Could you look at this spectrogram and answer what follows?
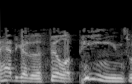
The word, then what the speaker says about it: Philippines: But they went to the Philistines and Am I saying that right? I feel like I'm Philippines. – Philippines, yeah. I was like, I'm not saying that right.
